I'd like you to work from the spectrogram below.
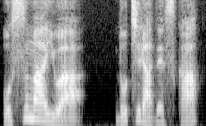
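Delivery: お住まいはどちらですか? said slowly, syllable by syllable; slow and careful model for learners; slow teaching pronunciation; slow version. Shown as a demonstration. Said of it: "Escuchemos una versión lenta".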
